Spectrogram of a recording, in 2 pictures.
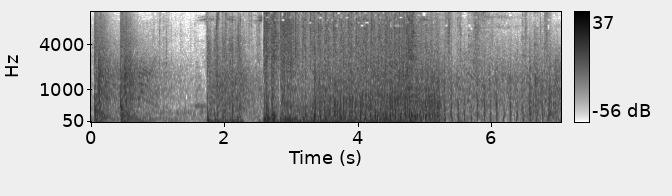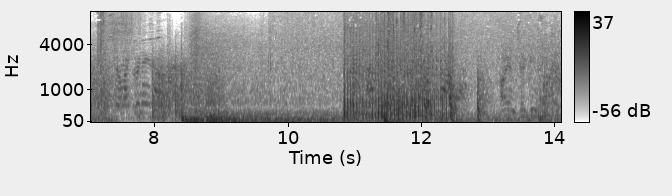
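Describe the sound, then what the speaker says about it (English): Automatic gunfire and bursts from a battle royale shooter, Apex Legends, loud and nearly continuous, with a player's voice talking over the shots. "I am taking fire, friend."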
